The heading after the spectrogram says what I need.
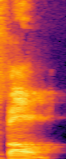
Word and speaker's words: Baum: Baum is good, yeah. Baum, as in tree.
